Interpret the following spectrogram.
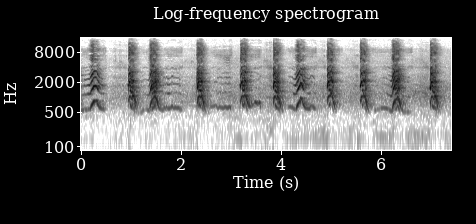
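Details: A dog barks at a cat in a steady series of high, ringing yaps, each with a rising-then-falling squeal, repeated about every half second to second over seven seconds, with faint low background rumble.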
